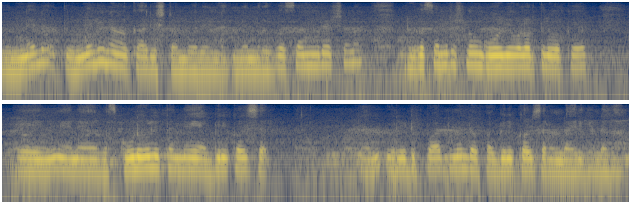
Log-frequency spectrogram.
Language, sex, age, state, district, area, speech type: Malayalam, female, 60+, Kerala, Pathanamthitta, rural, spontaneous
